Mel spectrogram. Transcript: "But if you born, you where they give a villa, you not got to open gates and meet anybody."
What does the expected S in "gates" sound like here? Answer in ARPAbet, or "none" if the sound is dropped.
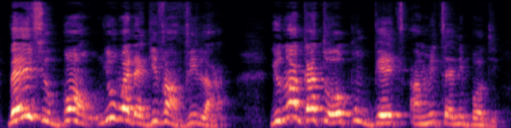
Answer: none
